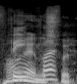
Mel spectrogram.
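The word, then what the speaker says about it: Fyansford: at Fiensport. I hope you say it like that. – Fiensford. Yeah.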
